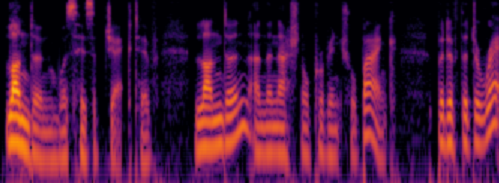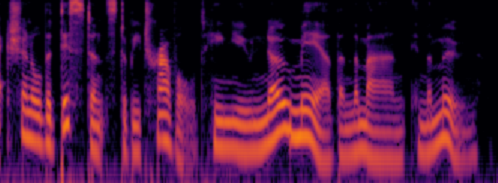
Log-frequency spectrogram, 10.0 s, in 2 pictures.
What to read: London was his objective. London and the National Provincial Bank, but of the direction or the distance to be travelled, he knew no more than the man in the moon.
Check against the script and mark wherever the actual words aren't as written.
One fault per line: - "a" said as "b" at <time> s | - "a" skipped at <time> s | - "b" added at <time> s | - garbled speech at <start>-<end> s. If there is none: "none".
- "more" said as "mere" at 7.9 s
